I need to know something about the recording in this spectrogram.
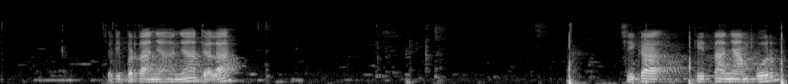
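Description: A young man speaks calmly into a nearby microphone, explaining.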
